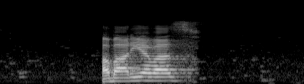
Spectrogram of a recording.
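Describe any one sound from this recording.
A man speaks briefly and loudly, close to a microphone.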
